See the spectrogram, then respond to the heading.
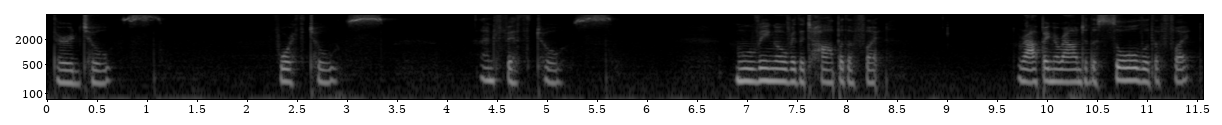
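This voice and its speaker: A woman teacher guiding a yoga nidra meditation in a slow, soft voice that often drops toward a whisper. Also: medium pitch, flat delivery. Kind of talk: guided meditation.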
